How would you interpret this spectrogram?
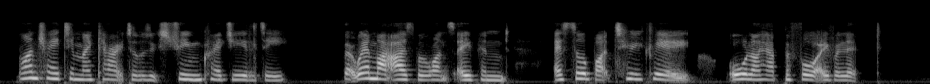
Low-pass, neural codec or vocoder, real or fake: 7.2 kHz; codec, 16 kHz, 1 kbps, X-Codec, HuBERT features, trained on general audio; fake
